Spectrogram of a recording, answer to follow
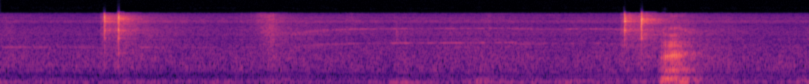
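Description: Computer mouse clicks: three single clicks spaced about a second apart, over quiet room tone with a faint steady high-pitched tone in the middle.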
